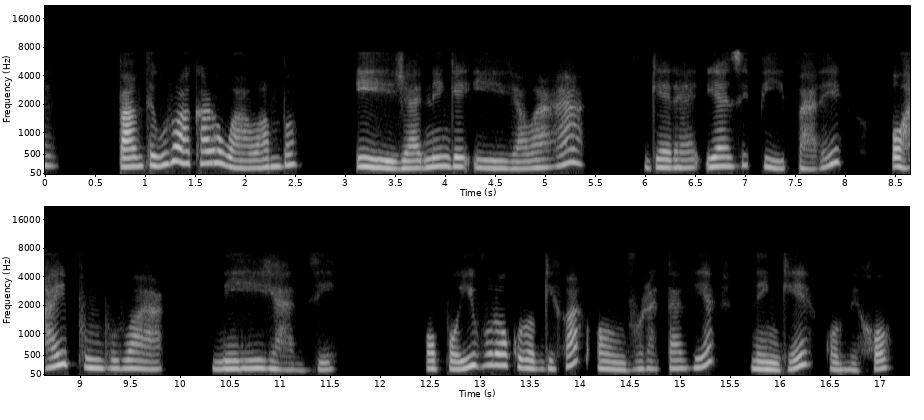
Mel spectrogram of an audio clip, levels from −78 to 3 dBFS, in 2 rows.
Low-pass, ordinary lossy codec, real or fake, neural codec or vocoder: 7.2 kHz; Opus, 16 kbps; fake; codec, 16 kHz, about 1 kbps, DyCAST, with the encoder's durations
